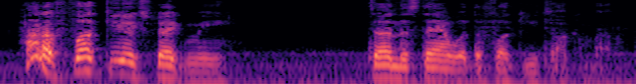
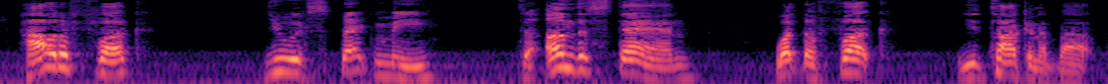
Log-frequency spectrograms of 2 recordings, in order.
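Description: First: Said in the usual way. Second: Louder, higher, slow and drawn out on each chunk; exasperated emphatic repeat. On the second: Real, not acted. Ranting to listeners about a girl's confusing talk, exasperated emphatic repeat. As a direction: spell it out like nobody's listening.

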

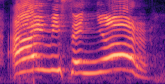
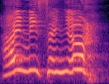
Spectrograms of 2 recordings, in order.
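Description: First: High, slow cry of alarm; a frightened servant crying out to his master; panicked exclamation. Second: High cry of alarm; panicked exclamation. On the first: The servant waking to an army, crying out in panic. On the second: The servant repeating his cry to Elisha, frightened. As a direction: gasp it out in fright. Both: Acted. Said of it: "exclamó".

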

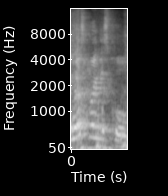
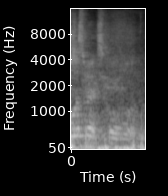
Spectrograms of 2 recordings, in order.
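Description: First: Said in the usual way. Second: "Whispering is cool" dropped soft and low; whispery. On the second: Shown as a demonstration. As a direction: breathe "Whispering is cool" softly. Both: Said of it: "I like whispers".

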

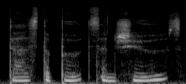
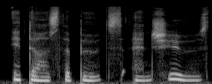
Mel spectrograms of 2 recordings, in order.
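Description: First: Slow, puzzled echo ending in a rise; drawn-out, mystified question; wondering. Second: Slow, weighty pronouncement; solemn Gryphon, measured and slow. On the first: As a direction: repeat it slowly as a wondering question. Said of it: "she repeated in a wondering tone". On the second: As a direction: state it solemnly, drawing it out. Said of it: "the Gryphon replied very solemnly". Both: A narrator's reading.

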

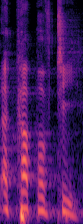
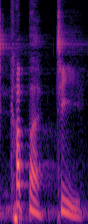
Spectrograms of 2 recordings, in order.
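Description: First: "cup of tea" with each word separate; properly separated "cup of tea"; careful pronunciation. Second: "cuppa tea" with cup and of run together; slurred-together "cuppa tea"; colloquial pronunciation. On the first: Shown as a demonstration. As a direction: sound the "of" fully in "cup of tea". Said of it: "not a cup of tea". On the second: Retold or imitated. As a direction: say "cuppa" as one casual word. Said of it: "I know she says".

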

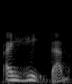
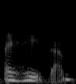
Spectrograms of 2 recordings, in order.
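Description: First: Said in the usual way. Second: Whispering her hatred of cockroaches to a friend; whispered dread. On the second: Acted. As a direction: whisper it in disgust. Fear of cockroaches.

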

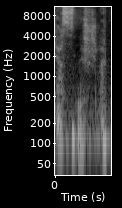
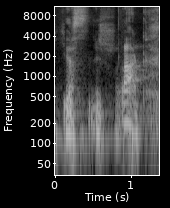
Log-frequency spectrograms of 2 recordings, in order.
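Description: First: Breathless whispered curse; frantic whisper. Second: Very slow, higher whispered curse; slower panicked whisper. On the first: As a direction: hiss the curse in panic in the dark. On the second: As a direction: drag it out in a terrified whisper. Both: A narrator's reading. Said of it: "bełkotał Zaraza".

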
